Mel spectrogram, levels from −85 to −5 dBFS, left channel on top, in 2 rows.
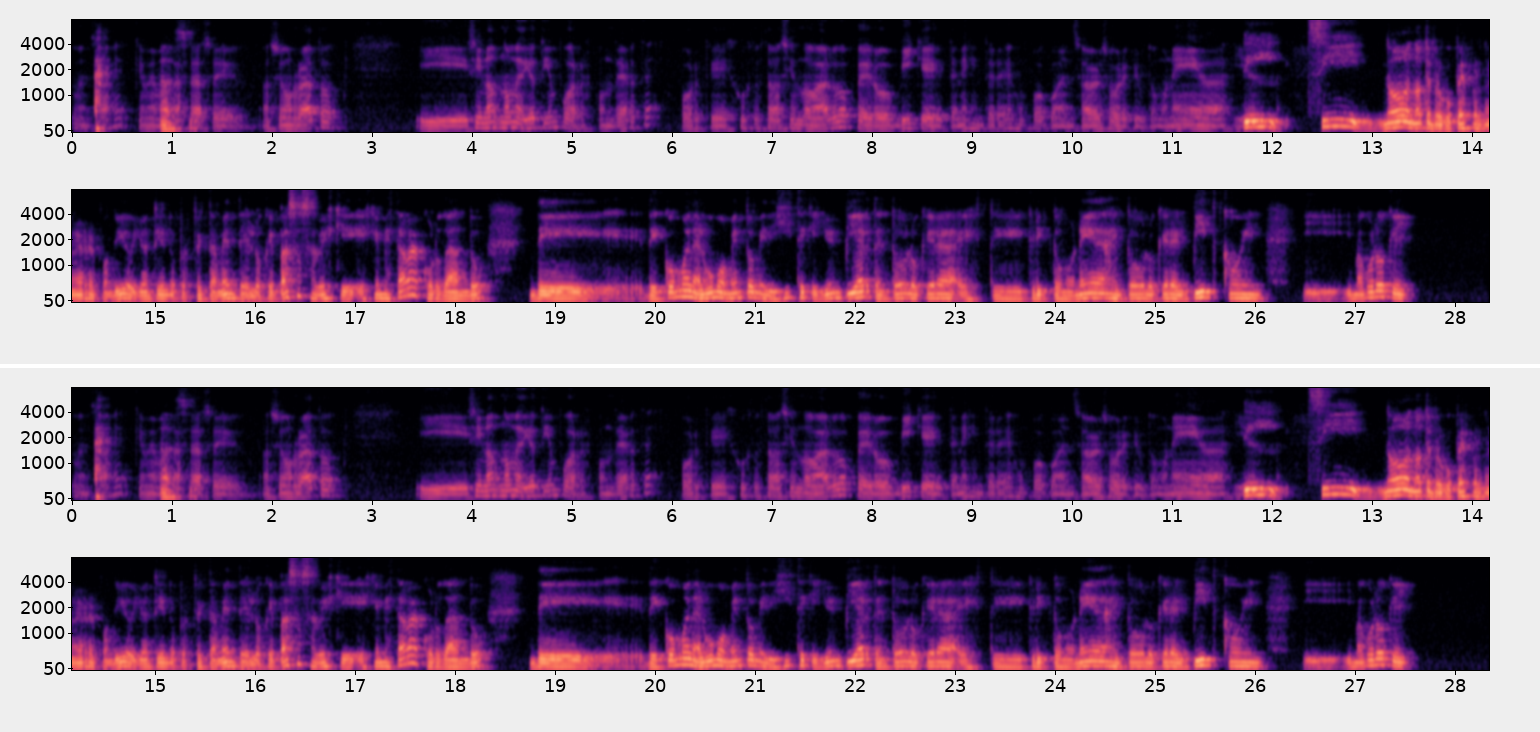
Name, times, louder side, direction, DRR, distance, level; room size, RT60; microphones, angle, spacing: voice 1, 0.0-12.1 27.2-27.5, equal, 5° left, 1.3 m, -45 dB
voice 2, 11.7-12.1 12.4-27.5, left 1 dB, 20° left, 0.9 m, -28 dB
18.0 x 7.1 x 2.6 m
head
